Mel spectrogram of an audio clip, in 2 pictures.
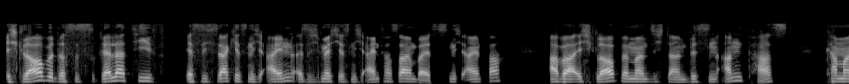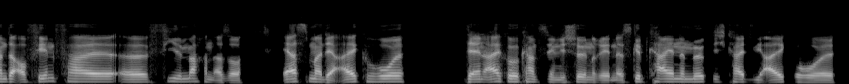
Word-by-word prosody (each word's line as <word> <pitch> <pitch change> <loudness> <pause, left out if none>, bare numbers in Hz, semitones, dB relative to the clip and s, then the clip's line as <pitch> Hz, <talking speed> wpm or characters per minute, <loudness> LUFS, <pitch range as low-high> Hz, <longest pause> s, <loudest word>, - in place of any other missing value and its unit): ich - - 0
glaube, 185 -2 +5
dass 135 0 -3
es 135 0 -11
relativ 155 0 +2 0.2
es 115 +4 -2
ich 135 - -9
sage 145 +1 +3
jetzt 145 -3 -4
nicht 120 -2 -6
ein 150 +6 +2
also, 115 - -6
ich 110 - -13
möchte 135 -2 0
jetzt 115 - -9
nicht 115 - -10
einfach 135 +4 -1
sagen, 135 -1 +1
weil - - +3
es - - -23
ist - - -16
nicht 130 - -9
einfach, 130 +7 -2 0.5
aber - - +5
ich - - -4
glaube, - - +4
wenn 135 - 0
man 130 -1 +1
sich 125 0 -13
da - - -2
'n 115 0 -8
bisschen 120 -2 -8
anpasst, 175 0 -3 0.3
kann 140 - -1
man 135 -1 +2
da 130 - +5
auf 115 +3 -2
jeden 140 +2 +1
Fall, 125 -4 +2
äh, - - -13
viel 145 -2 -8
machen. 135 -4 -3
Also, 95 0 -2 0.4
erstmal - - +2
der - - +3
Alkohol 130 +2 +1 0.6
den 120 0 +4
Alkohol 130 -1 +3
kannst 125 -3 -3
du - - -2
ja 110 - -5
nicht 105 -1 -4
schönreden. 105 -4 -1
Es 100 - -4
gibt 135 - -1
keine 130 -1 +2
Möglichkeit, 125 -3 -2
wie 105 - -7
Alkohol 105 -2 0
130 Hz, 210 wpm, -25 LUFS, 115-135 Hz, 0.6 s, glaube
